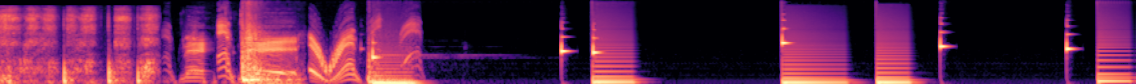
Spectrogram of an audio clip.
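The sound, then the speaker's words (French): A short jingle: a burst of scratchy, swirling sound effects gives way to a few bouncy, buzzy synth notes with bright pings, loud, with no talking. “Et eh ben, je crois qu'on va être parti sur la LBD. Jingle.”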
